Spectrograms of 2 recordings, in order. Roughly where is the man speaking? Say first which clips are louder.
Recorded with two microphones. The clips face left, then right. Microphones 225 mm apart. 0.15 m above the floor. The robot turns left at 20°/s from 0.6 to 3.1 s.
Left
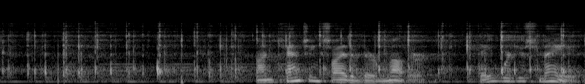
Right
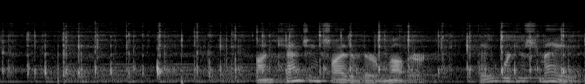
Left 3 dB; centre.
